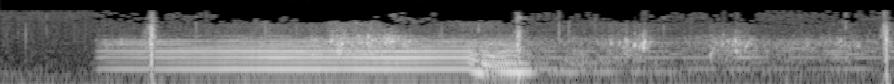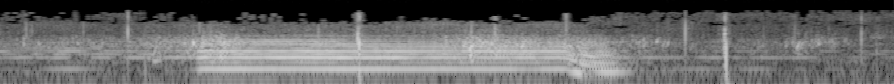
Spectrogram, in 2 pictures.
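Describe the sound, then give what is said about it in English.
Two long, deep foghorn blasts boom across San Francisco Bay by the Golden Gate, each holding a rich droning tone for about two seconds before cutting off, with a faint echoing tail between them. “He gets to dreaming of his hometown, San Francisco, the Golden Gate, and that symphony of foghorns booming across the bay.”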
